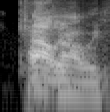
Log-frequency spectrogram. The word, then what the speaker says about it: Calais: that we were going to go further towards Calais, right? Or did I say it right? Calais.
